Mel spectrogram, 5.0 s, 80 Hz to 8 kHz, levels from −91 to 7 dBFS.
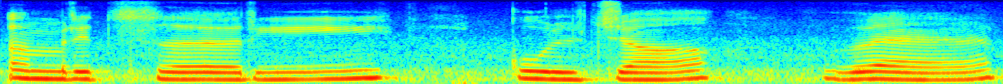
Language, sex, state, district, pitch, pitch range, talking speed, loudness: Hindi, female, Haryana, Rohtak, 210 Hz, 200-220 Hz, 35 wpm, -13 LUFS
